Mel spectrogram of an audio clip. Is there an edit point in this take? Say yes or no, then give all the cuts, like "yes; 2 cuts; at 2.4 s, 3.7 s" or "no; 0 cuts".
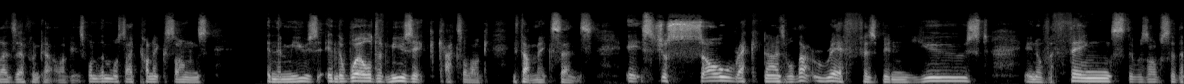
no; 0 cuts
